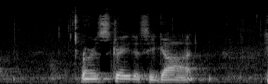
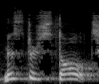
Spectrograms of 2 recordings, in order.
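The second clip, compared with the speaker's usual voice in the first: high-pitched raised call to a patient; shout; 12 semitones higher than usual. A narrator's reading. Morris to sobbing patient under the bedsheet, shouting. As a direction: call out to someone hidden under covers. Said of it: "he shouted".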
